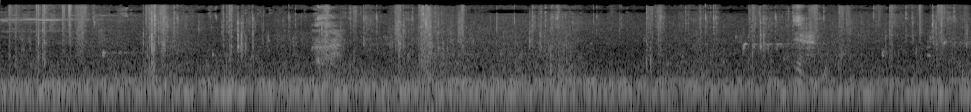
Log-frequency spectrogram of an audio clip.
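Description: Hands and feet scrape and thud on rock while climbing.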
